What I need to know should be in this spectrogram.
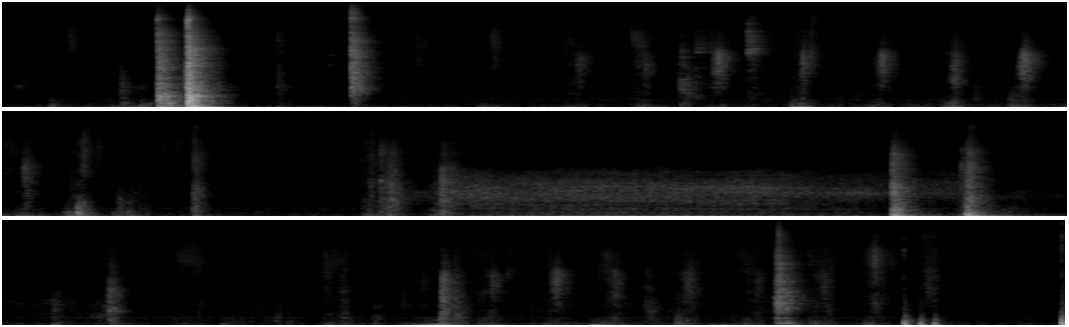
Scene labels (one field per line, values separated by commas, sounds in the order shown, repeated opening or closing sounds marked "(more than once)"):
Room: hallway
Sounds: door, light switch, footsteps, window (more than once)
